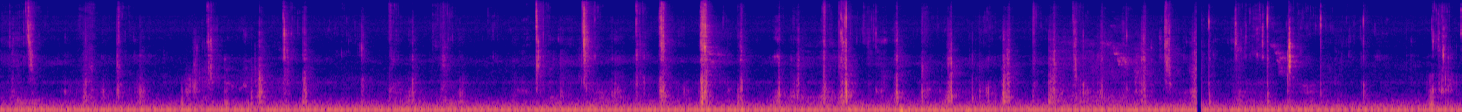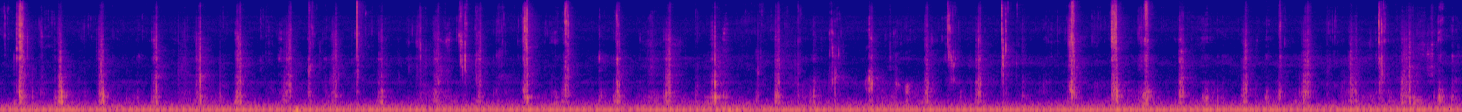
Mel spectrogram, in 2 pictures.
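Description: Close-miked mouth sounds of a person chewing and crunching food, including bites of fresh cucumber slices, with many sharp wet clicks throughout. A steady low hum runs underneath.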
